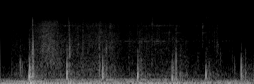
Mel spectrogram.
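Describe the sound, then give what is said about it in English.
Quick running footsteps of two people running, about seven evenly spaced thuds in a steady rhythm, laid over a constant low rumbling hum with no voices. “Keelan and Thimbus ran faster than they ever had before, slamming the door behind them.”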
